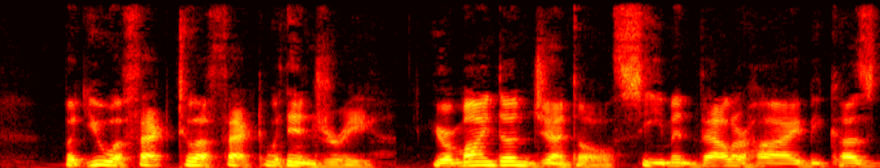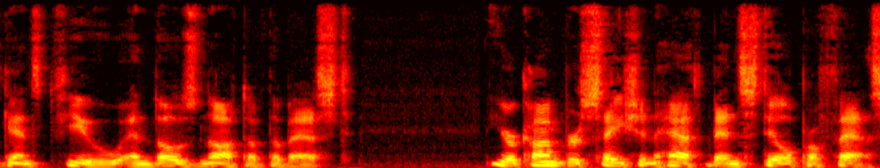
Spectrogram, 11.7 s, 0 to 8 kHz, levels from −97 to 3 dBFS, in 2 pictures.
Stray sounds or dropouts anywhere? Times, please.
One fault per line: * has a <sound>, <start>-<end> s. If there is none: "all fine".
all fine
